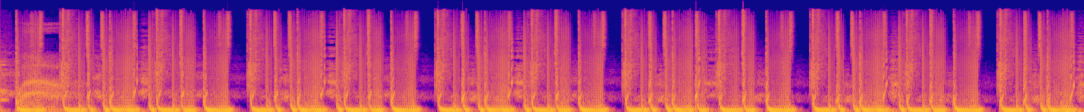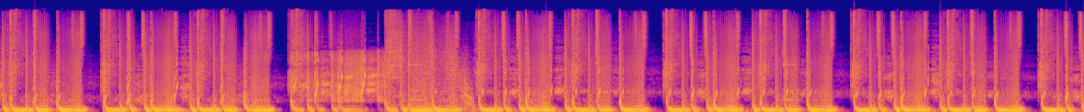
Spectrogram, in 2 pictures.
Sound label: Wow Rock; meloboom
